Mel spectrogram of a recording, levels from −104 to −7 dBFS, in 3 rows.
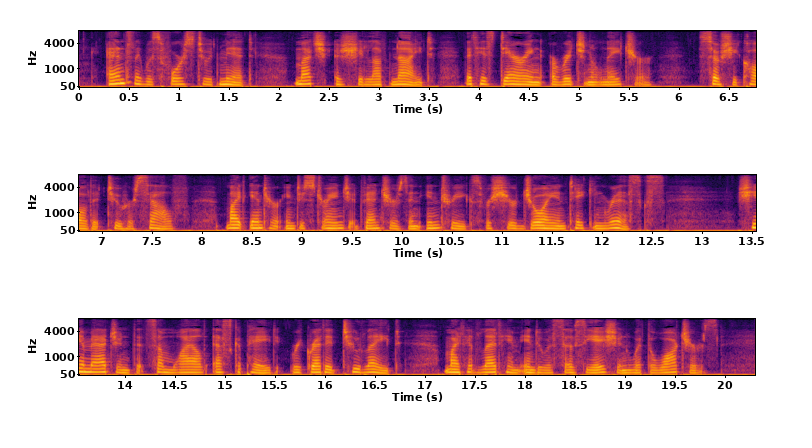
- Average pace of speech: Yes, average, 155 wpm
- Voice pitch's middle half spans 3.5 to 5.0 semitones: No, narrow, 2.5 semitones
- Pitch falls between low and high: Yes, medium, 150 Hz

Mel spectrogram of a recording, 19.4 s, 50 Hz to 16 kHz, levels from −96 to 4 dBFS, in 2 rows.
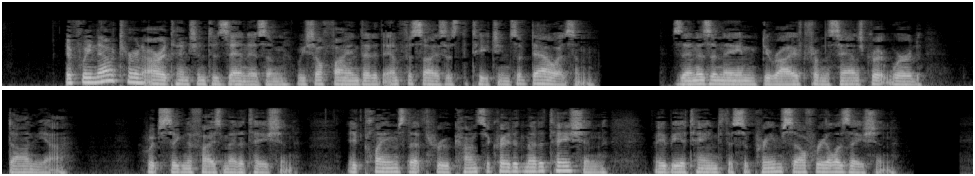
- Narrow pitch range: Yes, narrow, 2.3 semitones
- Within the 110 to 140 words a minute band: Yes, slow, 135 wpm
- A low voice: Yes, low, 110 Hz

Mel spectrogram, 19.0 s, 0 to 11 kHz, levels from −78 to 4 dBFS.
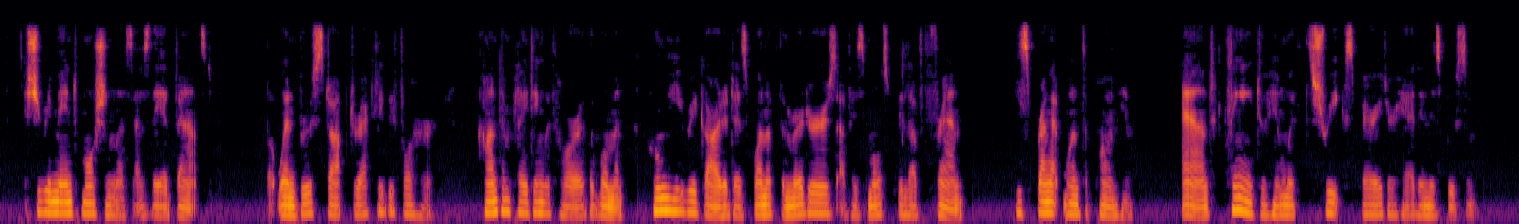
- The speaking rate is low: No, average, 155 wpm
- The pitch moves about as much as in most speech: Yes, average, 3.5 semitones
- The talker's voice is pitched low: Yes, low, 100 Hz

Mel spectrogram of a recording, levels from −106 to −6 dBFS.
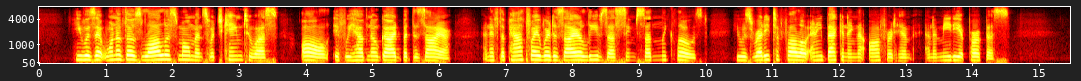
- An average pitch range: No, narrow, 2.3 semitones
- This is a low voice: No, high, 195 Hz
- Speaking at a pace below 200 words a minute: Yes, average, 170 wpm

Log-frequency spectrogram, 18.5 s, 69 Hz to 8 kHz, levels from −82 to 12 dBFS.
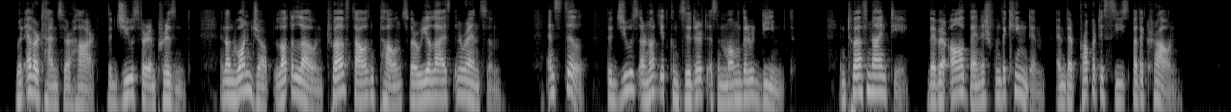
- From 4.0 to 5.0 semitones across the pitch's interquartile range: Yes, average, 4.3 semitones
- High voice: No, low, 125 Hz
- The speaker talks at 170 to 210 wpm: No, average, 160 wpm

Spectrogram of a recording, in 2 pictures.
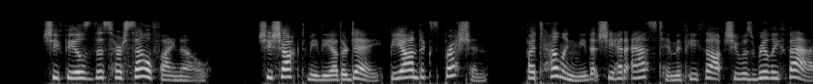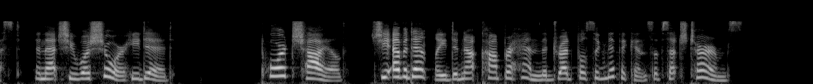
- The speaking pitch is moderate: No, very high, 275 Hz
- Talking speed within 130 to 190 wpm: Yes, average, 180 wpm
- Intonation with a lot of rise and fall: Yes, wide, 6.0 semitones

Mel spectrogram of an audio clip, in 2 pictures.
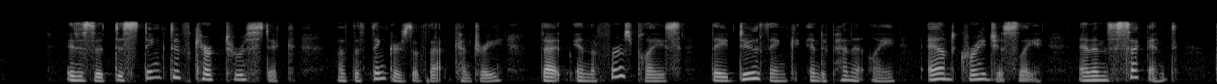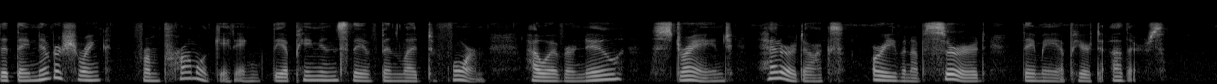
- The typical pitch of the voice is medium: Yes, medium, 180 Hz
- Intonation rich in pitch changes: Yes, wide, 5.7 semitones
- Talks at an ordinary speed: No, slow, 130 wpm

